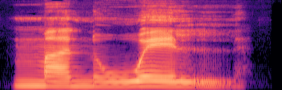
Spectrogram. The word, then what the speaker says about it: Manuel: Então repete o nome dele aqui comigo e atenção com a pronúncia do E bem fechado e desse L que a sua língua fica lá em cima. Manuel.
